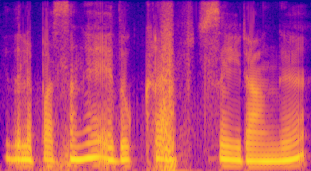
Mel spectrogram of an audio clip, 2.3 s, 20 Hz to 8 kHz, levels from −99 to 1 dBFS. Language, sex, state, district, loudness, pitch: Tamil, female, Tamil Nadu, Nilgiris, -11 LUFS, 225 Hz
